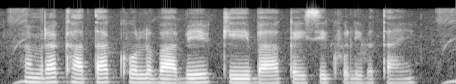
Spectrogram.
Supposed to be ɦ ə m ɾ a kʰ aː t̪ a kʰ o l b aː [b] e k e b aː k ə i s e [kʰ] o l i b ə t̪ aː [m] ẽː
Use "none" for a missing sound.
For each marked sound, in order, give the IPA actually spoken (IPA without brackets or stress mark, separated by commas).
b, kʰ, none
